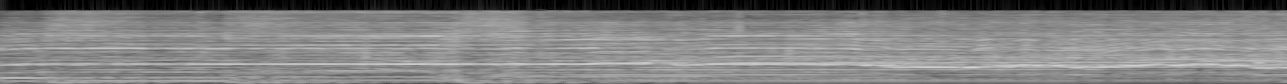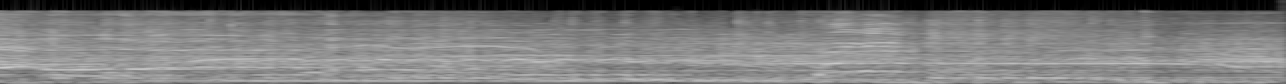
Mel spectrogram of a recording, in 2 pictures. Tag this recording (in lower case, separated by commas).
music, plucked string instrument, musical instrument, guitar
